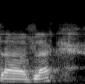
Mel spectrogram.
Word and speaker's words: Vlack: And if I'm right, is it pronounced Black, even though it's spelled Vlack? – It's pronounced Vlack. – It is Vlack.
